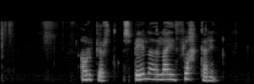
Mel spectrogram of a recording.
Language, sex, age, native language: Icelandic, female, 40-49, Icelandic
